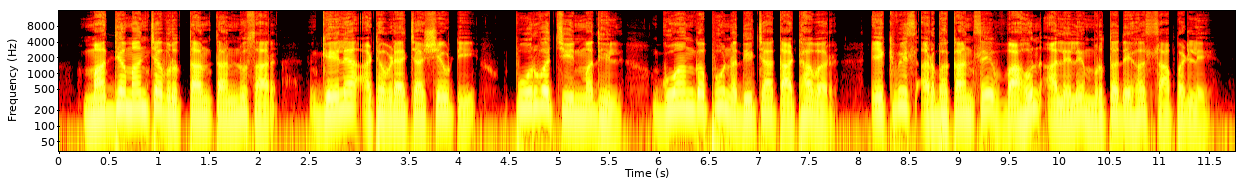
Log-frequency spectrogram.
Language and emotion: Marathi, neutral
